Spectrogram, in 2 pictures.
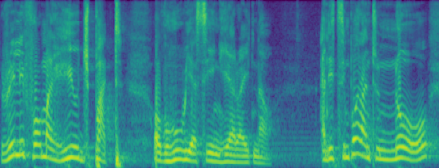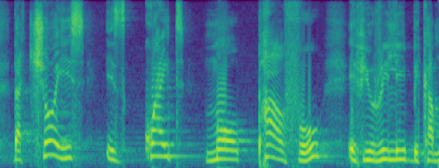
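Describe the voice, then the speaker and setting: This earnest motivational address to a graduating cohort comes from a middle-aged Kenyan man with a fairly high, slightly mellow voice. He keeps returning to repeated phrases and questioning the seated audience.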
